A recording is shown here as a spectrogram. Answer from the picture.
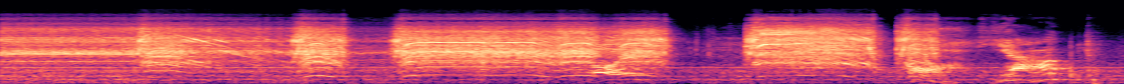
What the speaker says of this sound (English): How far in can I drill before I get electrocuted?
